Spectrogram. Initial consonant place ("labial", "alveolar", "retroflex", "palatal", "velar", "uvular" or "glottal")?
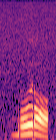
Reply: labial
